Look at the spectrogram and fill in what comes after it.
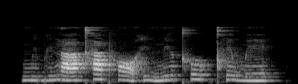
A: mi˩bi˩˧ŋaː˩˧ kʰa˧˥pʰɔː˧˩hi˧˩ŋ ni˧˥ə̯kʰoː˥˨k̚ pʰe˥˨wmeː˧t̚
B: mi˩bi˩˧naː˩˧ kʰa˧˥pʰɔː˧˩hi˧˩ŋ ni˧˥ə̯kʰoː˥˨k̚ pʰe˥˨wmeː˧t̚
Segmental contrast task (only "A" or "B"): B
